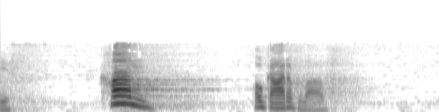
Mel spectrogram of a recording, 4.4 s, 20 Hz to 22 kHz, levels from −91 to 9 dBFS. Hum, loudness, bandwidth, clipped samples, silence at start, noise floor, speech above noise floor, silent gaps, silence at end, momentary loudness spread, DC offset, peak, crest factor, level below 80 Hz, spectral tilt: none; -22 LUFS; 5.4 kHz; under 0.1%; 0 s; -74 dBFS; 52 dB; none; 1.2 s; 25 LU; under 0.1%; -4 dBFS; 24 dB; -74 dBFS; -4.5 dB/octave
